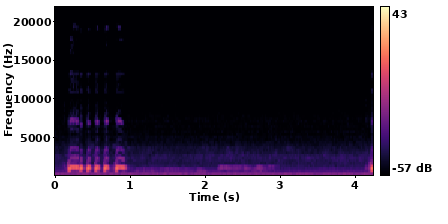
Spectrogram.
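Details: Wild local zebra dove with a loud, clear voice gives five rapid, bouncing coos, then quieter soft cooing in the background before a new phrase begins at the end.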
